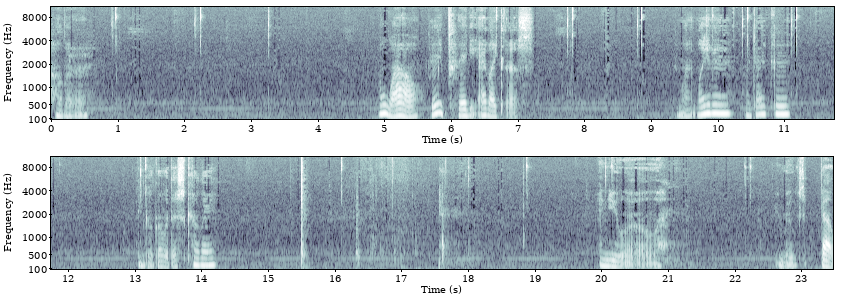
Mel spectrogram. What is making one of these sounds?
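Soft clicks tick now and then.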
